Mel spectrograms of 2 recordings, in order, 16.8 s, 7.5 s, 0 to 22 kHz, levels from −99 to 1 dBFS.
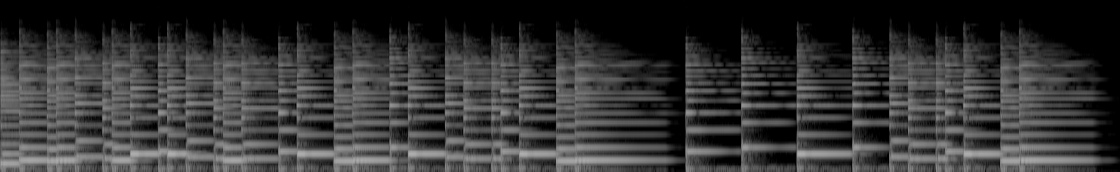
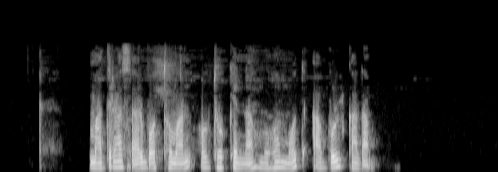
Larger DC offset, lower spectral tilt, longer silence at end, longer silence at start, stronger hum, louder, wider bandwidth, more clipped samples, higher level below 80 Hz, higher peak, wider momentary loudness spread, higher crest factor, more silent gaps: neither; second, -4 dB/octave vs -8 dB/octave; second, 0.3 s vs 1.9 s; second, 0 s vs 0.6 s; neither; second, -39 LUFS vs -20 LUFS; first, 12 kHz vs 7.6 kHz; neither; second, -64 dBFS vs -58 dBFS; second, -24 dBFS vs -2 dBFS; first, 11 LU vs 5 LU; about the same, 16 dB vs 20 dB; neither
